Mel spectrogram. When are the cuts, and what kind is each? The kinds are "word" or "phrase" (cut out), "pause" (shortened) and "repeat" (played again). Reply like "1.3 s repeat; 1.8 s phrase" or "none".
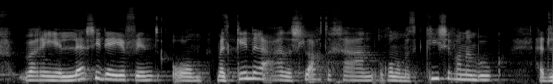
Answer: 2.1 s pause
